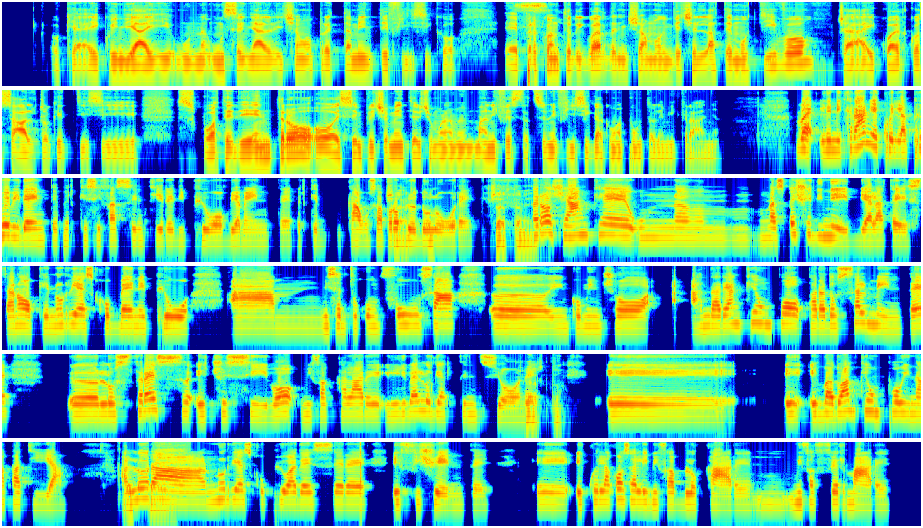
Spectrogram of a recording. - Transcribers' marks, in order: "Cioè" said as "ceh"; other background noise; "proprio" said as "propio"; tapping
- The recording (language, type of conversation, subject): Italian, podcast, Come gestisci lo stress nella vita di tutti i giorni?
